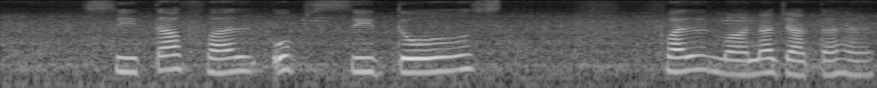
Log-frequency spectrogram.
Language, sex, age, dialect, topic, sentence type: Hindi, female, 18-24, Marwari Dhudhari, agriculture, statement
